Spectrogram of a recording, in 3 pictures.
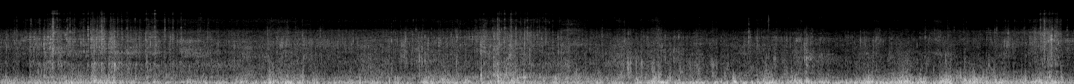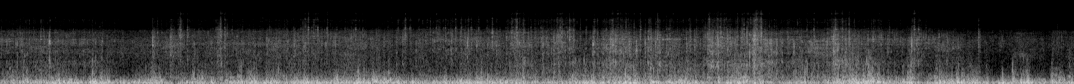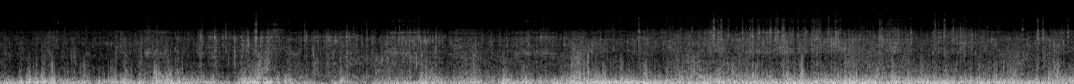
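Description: Mountain bike ridden fast over rough dirt singletrack: a steady rumble of tyres and wind buffeting the camera microphone, with frequent knocks and rattles as the bike hits bumps and rocks. The noise eases briefly about five seconds before the end.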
